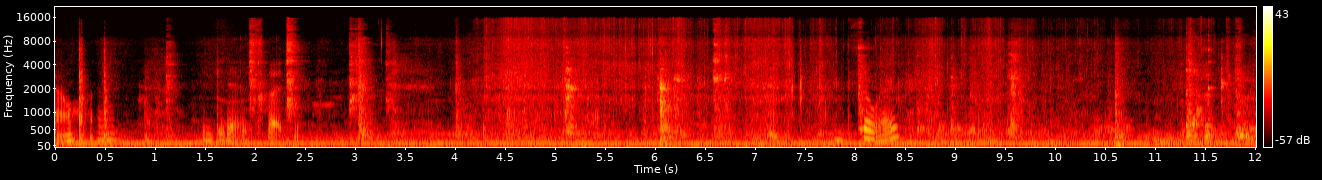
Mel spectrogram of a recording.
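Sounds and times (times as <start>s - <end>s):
steady low hum: 0.0s - 12.0s
rustling of household items: 0.8s - 12.0s
plastic bag being handled: 4.0s - 12.0s.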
